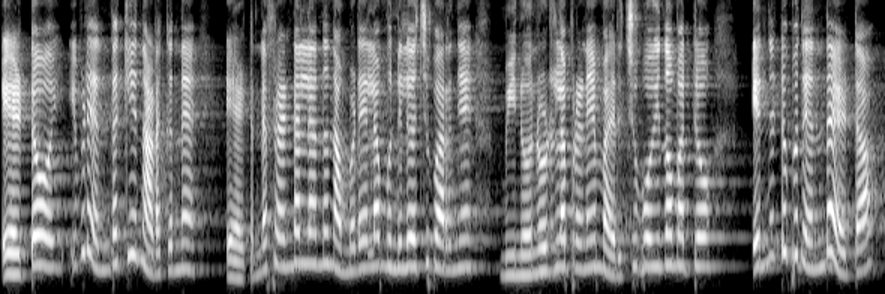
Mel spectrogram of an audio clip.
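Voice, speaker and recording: A woman's voice: high-pitched, animated, a little fast. A woman voicing a cheeky younger brother who teases in a mocking way. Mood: teasing. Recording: long hall reverb.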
